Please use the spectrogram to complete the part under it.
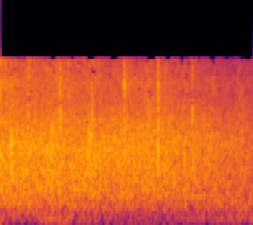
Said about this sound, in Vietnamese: Vâng, chúng ta cảm ơn bạn đã bằng một tràng pháo tay thưa các bạn.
